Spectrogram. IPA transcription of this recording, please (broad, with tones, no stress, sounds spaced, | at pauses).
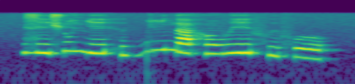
z e˧ ʃ ũ˦ ɲ eː˧ h ɨ˨ ɡ͡b iː˦ n a˧ h ɔ̃˧ v eː˧ f ɨ˨ f oː˨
